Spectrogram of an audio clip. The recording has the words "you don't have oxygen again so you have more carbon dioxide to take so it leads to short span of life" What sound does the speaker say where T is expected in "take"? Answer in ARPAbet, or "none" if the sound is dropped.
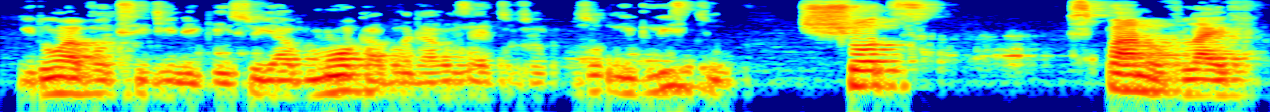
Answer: S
